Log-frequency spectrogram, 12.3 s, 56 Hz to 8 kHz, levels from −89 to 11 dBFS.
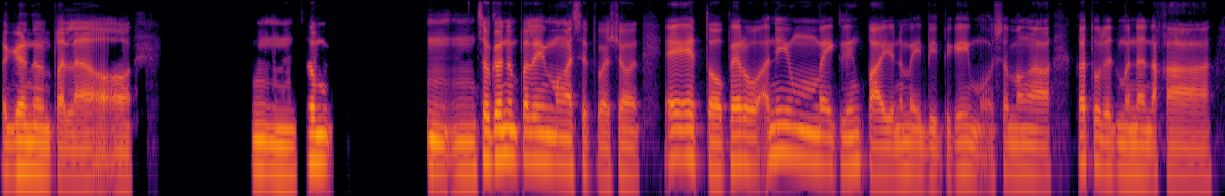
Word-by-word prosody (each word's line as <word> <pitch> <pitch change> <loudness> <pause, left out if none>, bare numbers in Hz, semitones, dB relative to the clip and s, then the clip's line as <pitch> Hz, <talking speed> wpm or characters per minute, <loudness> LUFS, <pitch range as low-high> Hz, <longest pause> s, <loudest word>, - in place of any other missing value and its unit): Gano'n 110 -2 +4
pala, 90 -1 +1 0.2
oo. 85 - 0 1.3
Mhm, 105 -3 +1
so 135 - +2 1.2
mm. 110 -1 +1
So, 145 - +6
gano'n 150 -1 +6
pala 140 -1 +3
yung 130 -1 +2
mga 120 -1 +1
sitwasyon. 95 -2 -4 0.3
Eh, 150 0 +4
ito 110 -7 0
pero 130 -1 +3
ano 150 +3 -1
yung 160 -2 0 0.2
maikling 125 0 -2
payo 100 -5 0
na 105 - -3
maibibigay 100 0 -4
mo - - -8
sa 105 - -7
mga 100 -2 -2 0.2
katulad 130 -4 -1
mo 105 -1 -2
na 100 0 0
naka, 95 -2 -2
110 Hz, 135 wpm, -22 LUFS, 100-130 Hz, 1.3 s, So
